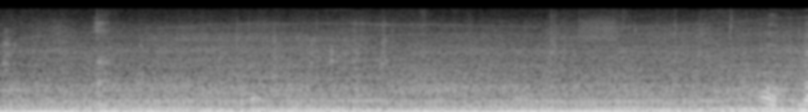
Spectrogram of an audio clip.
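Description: A semi-truck's diesel engine runs steadily at low speed, heard from inside the cab as a constant low hum.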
